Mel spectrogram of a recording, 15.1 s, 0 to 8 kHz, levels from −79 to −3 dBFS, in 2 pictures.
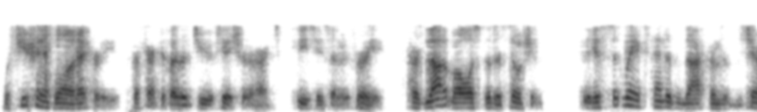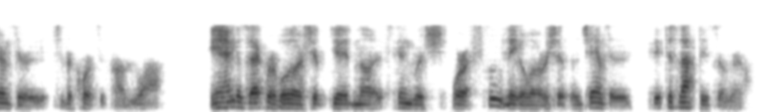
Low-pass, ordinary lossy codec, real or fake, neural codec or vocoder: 7.2 kHz; AAC, 16 kbps; fake; codec, 16 kHz, 0.5 kbps, FreqCodec, larger model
